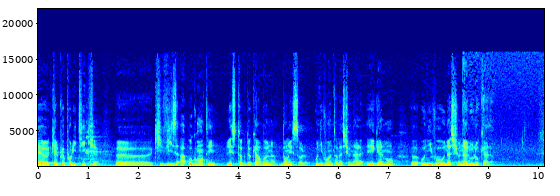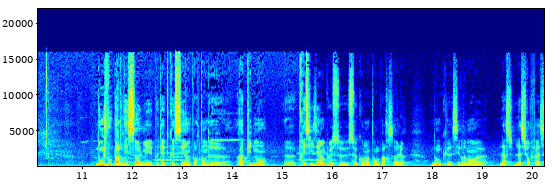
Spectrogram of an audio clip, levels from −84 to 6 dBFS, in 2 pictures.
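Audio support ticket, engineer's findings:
Pre-emphasis left on, 8.49 to 15.52 s. Treble lift applied upstream, matching de-emphasis never applied. Highs about 14 dB hot at 10 kHz against 1 kHz, a rise that fits the FM 75 µs curve. Thin, bright, sibilant.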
